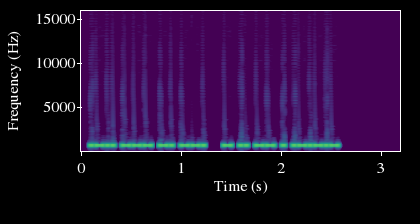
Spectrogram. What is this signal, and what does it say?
Morse code, heard as a keyed tone, about 41 wpm, 700 Hz. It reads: LONG TIME.
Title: Sentences from Top 1000 Words - Review Part 2 - 45wpm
